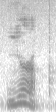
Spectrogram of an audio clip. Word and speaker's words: Europe: Y el inicio de Europa es igual. Europe. Casi como si estuviera diciendo tú estás arriba. Europe. You're not down. Pero acentuando la primera sílaba.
